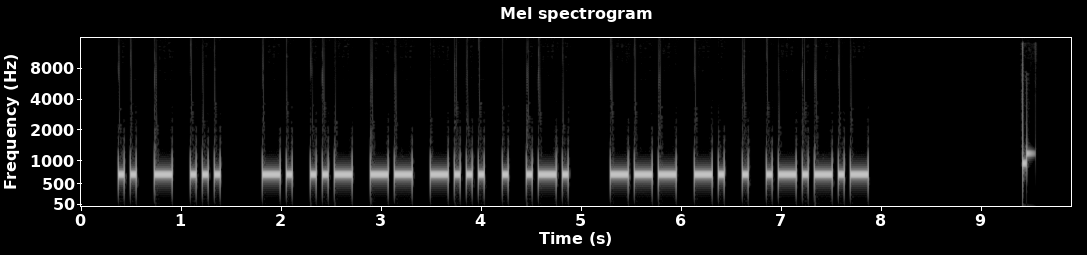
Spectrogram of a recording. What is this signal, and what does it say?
Morse code, heard as a keyed tone, about 21 wpm, 700 Hz. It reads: ITS NUMBER ONE.
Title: Sentences from Top 1000 Words - Review Part 1 - 20wpm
